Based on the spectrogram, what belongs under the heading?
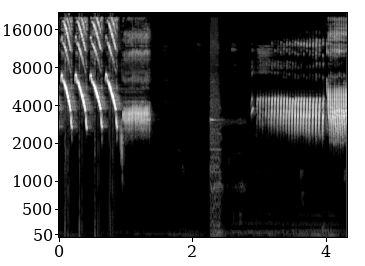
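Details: Canary master song to spark singing in canaries gone quiet: quick descending whistled sweeps, a buzzy trill, a brief pause with a faint knock, then a long rolling trill rising in loudness.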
